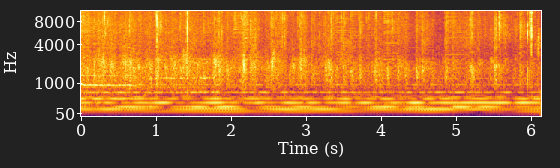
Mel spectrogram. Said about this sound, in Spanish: Que se escuche más fuerte ese aplauso de ovación a nuestro Padre eterno.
